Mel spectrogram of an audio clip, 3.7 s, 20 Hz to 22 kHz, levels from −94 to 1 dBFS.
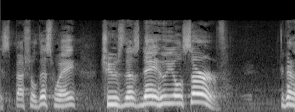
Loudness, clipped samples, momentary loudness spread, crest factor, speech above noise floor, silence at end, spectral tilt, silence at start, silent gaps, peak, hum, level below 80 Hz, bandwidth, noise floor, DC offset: -17 LUFS; under 0.1%; 13 LU; 16 dB; 33 dB; 0 s; -4 dB/octave; 0 s; none; -2 dBFS; none; -58 dBFS; 11.5 kHz; -50 dBFS; under 0.1%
